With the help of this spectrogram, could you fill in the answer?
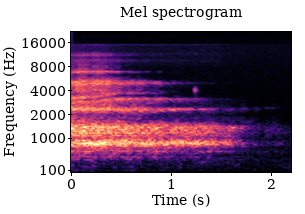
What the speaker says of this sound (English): exhale slowly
